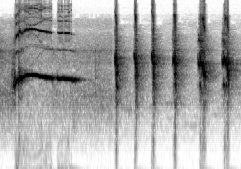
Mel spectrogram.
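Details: White-rumped shama training song in semelet style with rough bursts: a single long clear whistle that holds steady and then falls off, followed by six sharp clicking notes spaced about a third of a second apart.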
